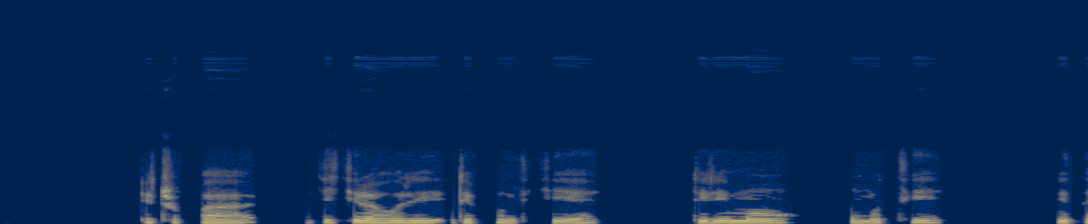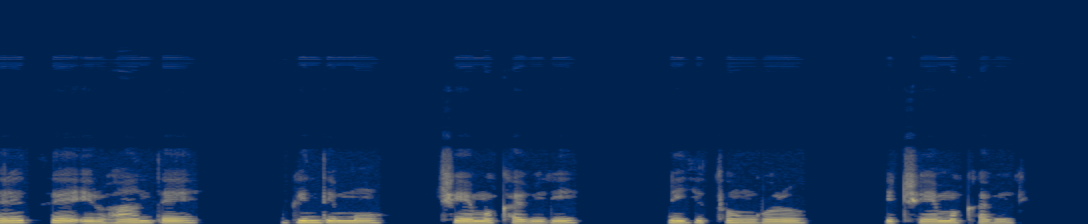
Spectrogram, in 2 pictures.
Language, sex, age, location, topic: Kinyarwanda, female, 18-24, Huye, health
